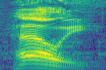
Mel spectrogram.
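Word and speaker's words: Halle: Did I say it wrong again this time? Hallie.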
